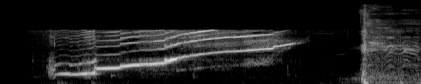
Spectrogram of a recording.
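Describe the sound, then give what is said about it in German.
A young dolphin's baby-talk whistle: one long, wavering tone sweeping steadily upward for a couple of seconds, clear and fairly loud, followed after a short pause by a brief burst of noisy crackle. “wirklich, als ob der Delfin jetzt gleich, äh, wie du sagtest, mit Helium gefüllt in die Luft geht.”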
